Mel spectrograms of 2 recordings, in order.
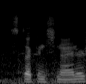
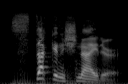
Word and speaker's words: Stuckenschneider: attempt it but it's it's pronounced the way it's spelled you know and stuck in schneider so it's pretty easy there for to pronounce it s t u s-t-u-c-k-e-n-s-c-h-n-e-i-d-e-r stuck in schneider it's a mouthful i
